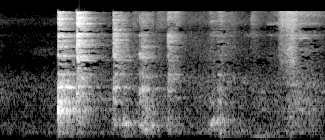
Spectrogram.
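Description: Stainless-steel kitchenware clinking: one sharp clank about half a second in, then a few lighter clinks.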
